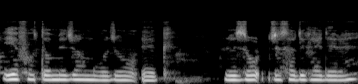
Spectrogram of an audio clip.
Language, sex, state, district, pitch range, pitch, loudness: Hindi, female, Arunachal Pradesh, Longding, 205-225 Hz, 210 Hz, -16 LUFS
